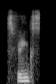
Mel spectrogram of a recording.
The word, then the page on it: sphinx: Indian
